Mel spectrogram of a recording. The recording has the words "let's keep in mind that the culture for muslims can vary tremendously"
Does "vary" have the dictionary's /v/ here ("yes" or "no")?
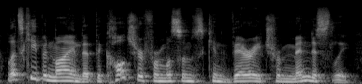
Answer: yes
